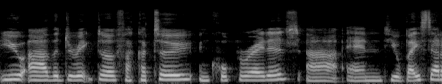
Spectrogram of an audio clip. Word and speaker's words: Wakatū: Wakatū, thank you. Yeah, Wakatū, and AuOra is perfect.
